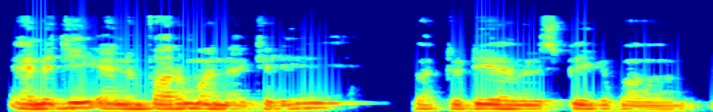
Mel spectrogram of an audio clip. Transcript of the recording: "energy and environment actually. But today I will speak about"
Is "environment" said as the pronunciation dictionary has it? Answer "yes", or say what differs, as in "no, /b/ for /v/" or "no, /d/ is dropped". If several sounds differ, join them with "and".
no, /f/ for /v/ and /t/ is dropped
